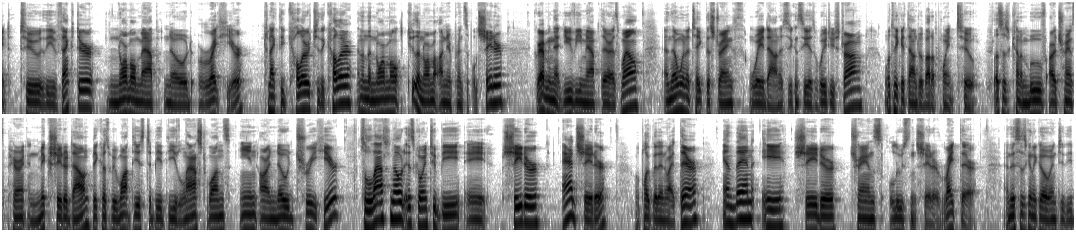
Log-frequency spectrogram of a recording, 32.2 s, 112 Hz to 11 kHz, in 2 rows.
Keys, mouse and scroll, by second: 14.0 2, 14.0 KP_Enter, 26.1-26.5 drag.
